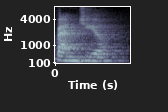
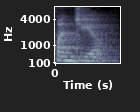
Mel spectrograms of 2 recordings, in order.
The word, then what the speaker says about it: Pangaea: Today we'll be doing a term Pangaea, or you can also pronounce it as Pangaea.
